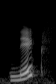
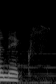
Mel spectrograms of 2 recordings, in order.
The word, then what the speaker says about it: Nyx: I would have is not the name of a good not a really good name for a drink, but Nyx.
